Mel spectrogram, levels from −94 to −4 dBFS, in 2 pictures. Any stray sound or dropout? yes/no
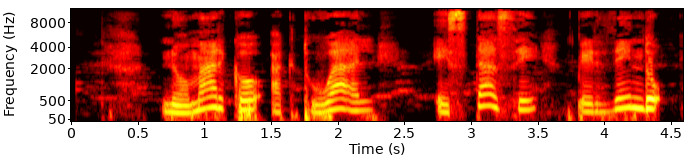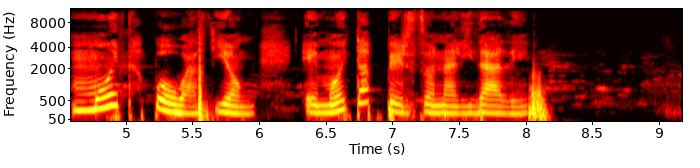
no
